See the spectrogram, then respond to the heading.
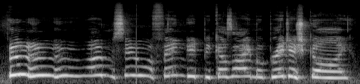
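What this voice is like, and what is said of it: Awkward British accent, almost Australian. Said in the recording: “That accent wasn't really, didn't come out quite British enough. It was like weird, awkward, like almost Australian.”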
